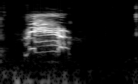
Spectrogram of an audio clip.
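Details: A domestic cat gives a single clear meow, harmonic and vowel-like, lasting about half a second, articulated with an opening-closing mouth gesture; meowing is a human-directed call for attention or help.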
